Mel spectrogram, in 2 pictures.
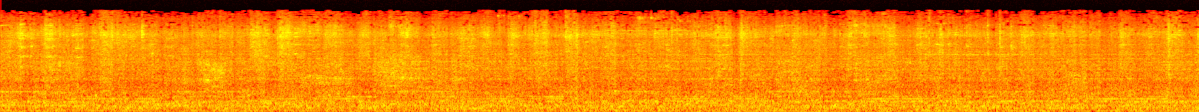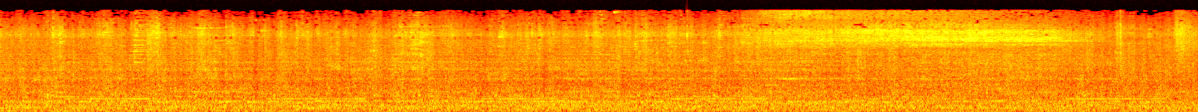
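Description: Freight train of container flat wagons rolling slowly past at close range while shunting, its wheels clattering steadily over the rail joints. A short ringing tone comes back about every two seconds, and a high hiss joins briefly near the end.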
